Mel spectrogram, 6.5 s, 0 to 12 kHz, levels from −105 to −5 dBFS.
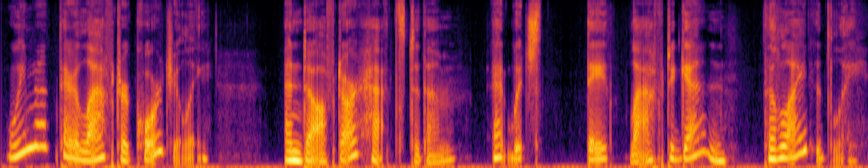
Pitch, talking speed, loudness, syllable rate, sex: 220 Hz, 155 wpm, -20 LUFS, 5.6 syllables/s, female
